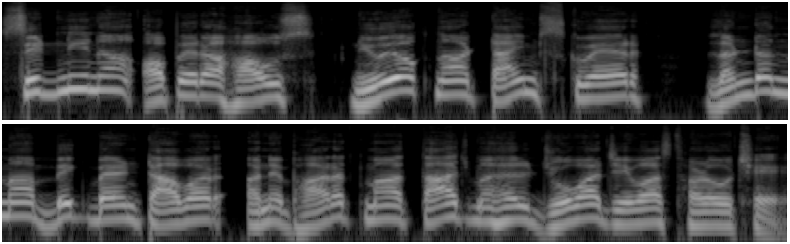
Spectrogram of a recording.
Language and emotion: Gujarati, neutral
